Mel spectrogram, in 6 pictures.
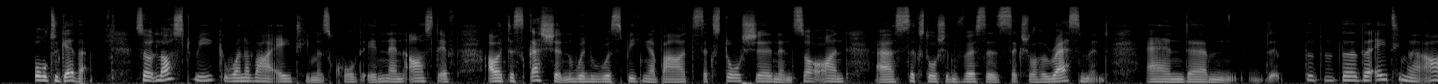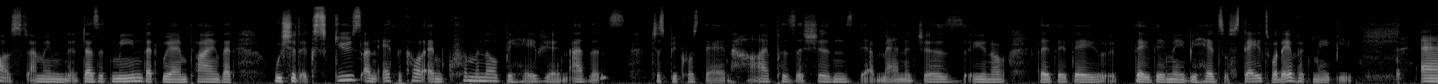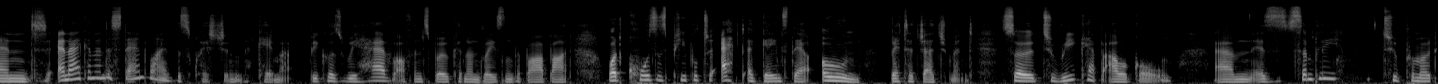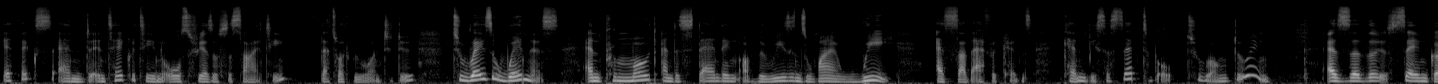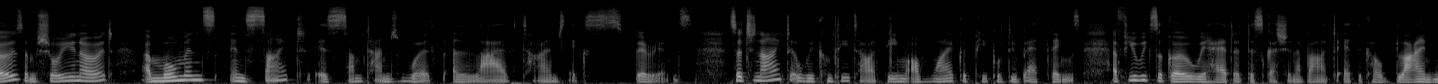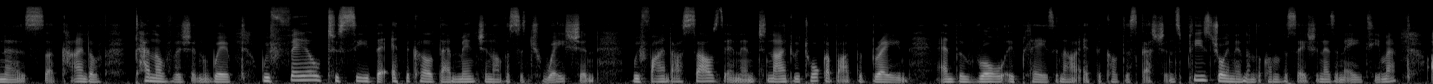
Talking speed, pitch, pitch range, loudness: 170 wpm, 135 Hz, 120-165 Hz, -34 LUFS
